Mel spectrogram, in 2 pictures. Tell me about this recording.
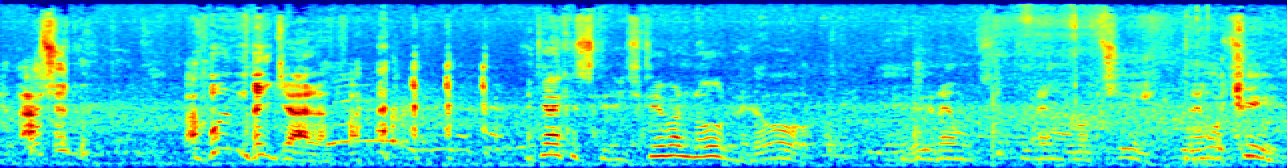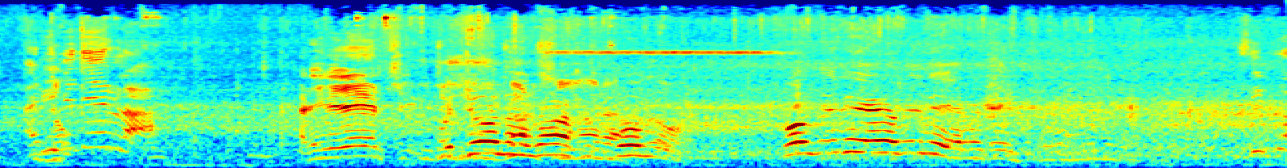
people talk quitely on a bench. at the end the old guardian invites to visit the Castle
